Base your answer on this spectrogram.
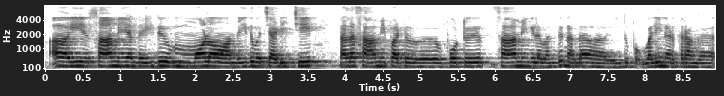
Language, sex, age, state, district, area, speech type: Tamil, female, 60+, Tamil Nadu, Krishnagiri, rural, spontaneous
